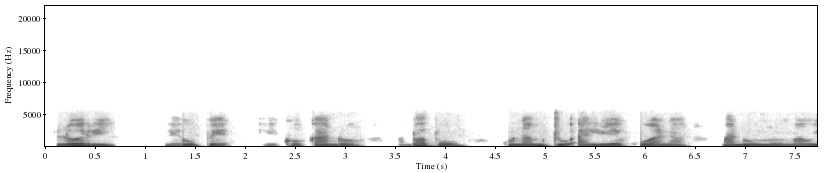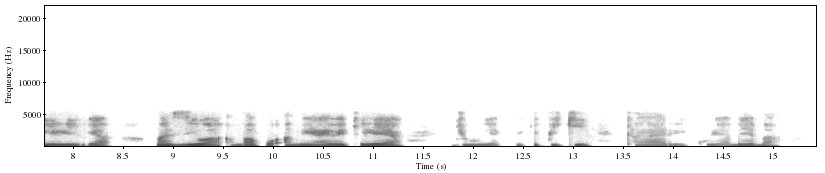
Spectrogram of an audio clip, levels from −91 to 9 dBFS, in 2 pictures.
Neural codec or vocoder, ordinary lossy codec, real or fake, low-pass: none; Opus, 16 kbps; real; 5.4 kHz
